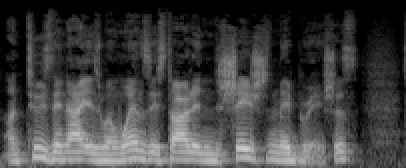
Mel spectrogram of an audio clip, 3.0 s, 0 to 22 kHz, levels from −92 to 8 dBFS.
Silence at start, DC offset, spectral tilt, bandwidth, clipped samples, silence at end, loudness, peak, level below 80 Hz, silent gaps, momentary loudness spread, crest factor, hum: 0.05 s; under 0.1%; -6.5 dB/octave; 15.5 kHz; under 0.1%; 0.4 s; -24 LUFS; -10 dBFS; -60 dBFS; none; 9 LU; 14 dB; none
